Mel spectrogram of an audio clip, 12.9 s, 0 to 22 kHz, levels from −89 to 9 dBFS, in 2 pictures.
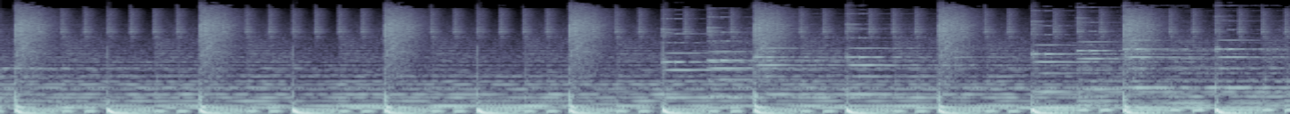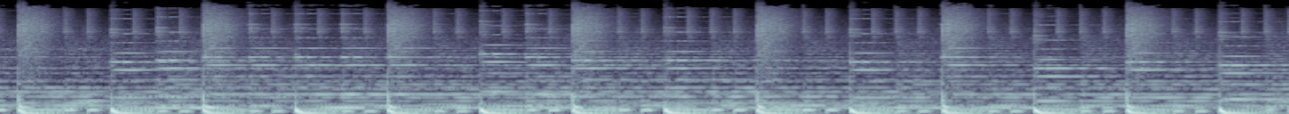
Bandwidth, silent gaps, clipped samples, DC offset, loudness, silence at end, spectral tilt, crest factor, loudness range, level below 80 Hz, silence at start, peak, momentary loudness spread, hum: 19.5 kHz; none; 0.5%; under 0.1%; -12 LUFS; 0 s; -5 dB/octave; 12 dB; 1 LU; -16 dBFS; 0 s; 0 dBFS; 2 LU; none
